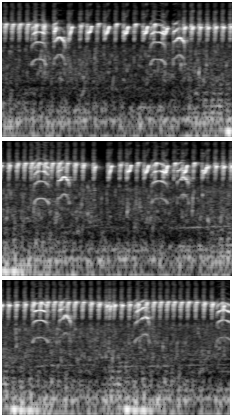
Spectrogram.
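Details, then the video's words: Wiceh lure recording used to attract birds for trapping. Rapid, busy high-pitched chirping runs without pause. Short arched whistles recur roughly once a second, and a continuous fine ticking rides on top. "suara pikat burung wiceh"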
